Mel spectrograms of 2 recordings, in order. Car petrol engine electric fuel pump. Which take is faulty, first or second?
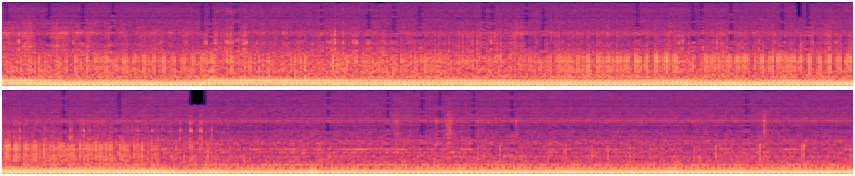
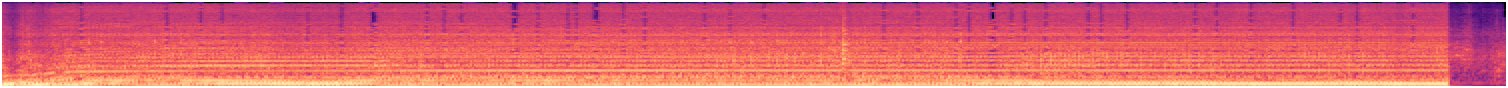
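second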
